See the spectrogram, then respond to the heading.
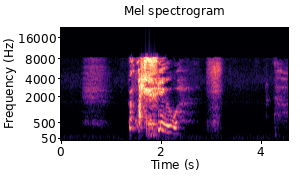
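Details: Harsh sneezes during bronchitis that used up an entire hanky: a forceful, harsh, explosive sneeze followed by softer breaths.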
